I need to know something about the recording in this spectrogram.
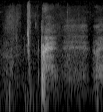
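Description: A man's short exhale through the nose about a second in, preceded by a small click, over a faint steady background.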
